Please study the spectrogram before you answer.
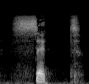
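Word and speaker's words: sept: Then here remember b is not pronounced. Okay. It doesn't exist. So you got this set sound. Set. Set.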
